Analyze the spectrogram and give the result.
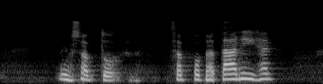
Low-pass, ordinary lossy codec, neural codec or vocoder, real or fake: none; none; codec, 16 kHz, 0.5 kbps, FunCodec, trained on LibriTTS, 25 frames a second; fake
